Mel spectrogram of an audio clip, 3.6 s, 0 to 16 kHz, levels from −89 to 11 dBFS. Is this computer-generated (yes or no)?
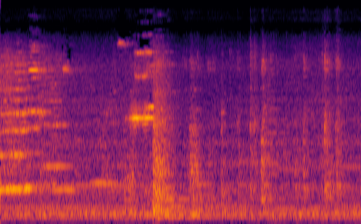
no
